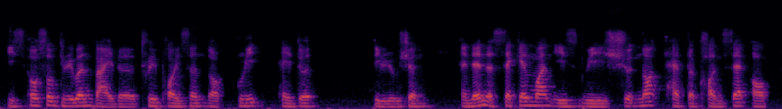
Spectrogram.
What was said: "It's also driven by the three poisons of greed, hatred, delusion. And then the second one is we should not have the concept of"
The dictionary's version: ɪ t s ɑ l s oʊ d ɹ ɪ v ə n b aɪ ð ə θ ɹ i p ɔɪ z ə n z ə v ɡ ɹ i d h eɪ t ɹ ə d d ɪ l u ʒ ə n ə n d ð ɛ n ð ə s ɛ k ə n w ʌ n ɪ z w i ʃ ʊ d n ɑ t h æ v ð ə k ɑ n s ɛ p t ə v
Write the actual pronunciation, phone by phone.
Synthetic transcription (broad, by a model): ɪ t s ɑ l s oʊ d l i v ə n b aɪ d ə t ɹ i p ɔɪ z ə n ə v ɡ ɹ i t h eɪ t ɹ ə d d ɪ l u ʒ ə n ə n d ɛ n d ə s ɛ k ə n w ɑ n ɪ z w i ʃ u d n ɑ t h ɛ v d ə k ɑ n s ɛ p t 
